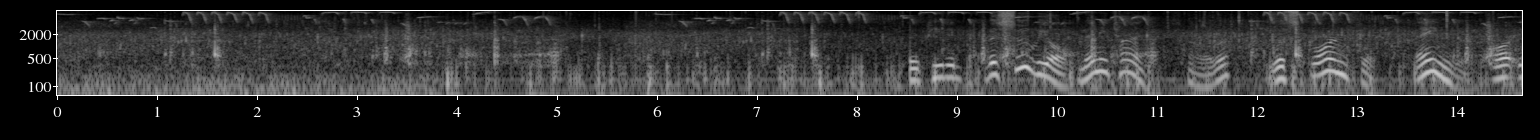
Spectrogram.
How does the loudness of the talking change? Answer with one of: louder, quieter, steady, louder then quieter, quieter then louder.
quieter then louder.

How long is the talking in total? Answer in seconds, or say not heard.
6 s.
